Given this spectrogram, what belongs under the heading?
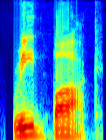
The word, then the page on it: reedbuck: American English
